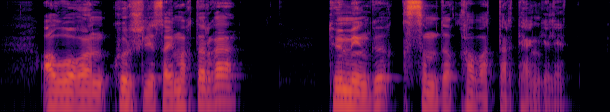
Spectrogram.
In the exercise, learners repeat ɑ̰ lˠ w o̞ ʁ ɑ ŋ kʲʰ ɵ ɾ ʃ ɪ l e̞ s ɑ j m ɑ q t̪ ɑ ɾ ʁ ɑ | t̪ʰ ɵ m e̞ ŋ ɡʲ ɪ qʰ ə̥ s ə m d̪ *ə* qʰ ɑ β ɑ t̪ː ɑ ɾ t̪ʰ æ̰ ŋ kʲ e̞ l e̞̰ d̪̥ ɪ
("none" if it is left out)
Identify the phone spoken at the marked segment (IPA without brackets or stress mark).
ə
